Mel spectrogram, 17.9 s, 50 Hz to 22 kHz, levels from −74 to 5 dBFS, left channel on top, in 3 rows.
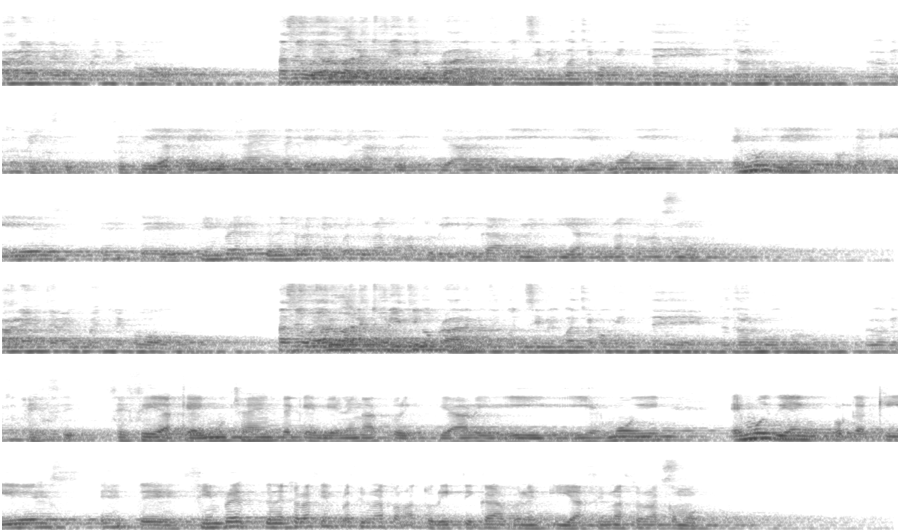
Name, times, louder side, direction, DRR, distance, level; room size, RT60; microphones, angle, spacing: voice 1, 0.0-1.3 1.8-5.4 5.8-6.4 16.5-16.6, right 1 dB, 15° right, -2 dB, 1.0 m, -30 dB
voice 2, 6.1-10.5 10.8-16.6, right 3 dB, 65° right, 8 dB, 0.4 m, -31 dB
13.5 x 6.1 x 2.5 m, 2.5 s
head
